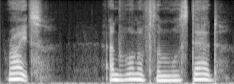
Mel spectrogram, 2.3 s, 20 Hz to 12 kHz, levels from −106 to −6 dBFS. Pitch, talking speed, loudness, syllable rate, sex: 205 Hz, 180 wpm, -16 LUFS, 5.0 syllables/s, female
